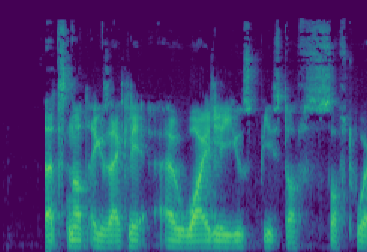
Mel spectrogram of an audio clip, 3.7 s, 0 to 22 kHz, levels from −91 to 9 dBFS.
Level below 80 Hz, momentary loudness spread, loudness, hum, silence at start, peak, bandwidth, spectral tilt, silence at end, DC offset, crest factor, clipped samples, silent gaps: -62 dBFS; 10 LU; -19 LUFS; none; 0.45 s; -2 dBFS; 16 kHz; -3.5 dB/octave; 0 s; under 0.1%; 18 dB; under 0.1%; none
